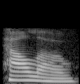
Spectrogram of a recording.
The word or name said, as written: hallow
